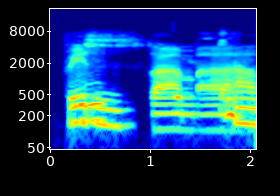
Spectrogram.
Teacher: Wala lam fathah alif matobi'i bis samai, alif lamnya alif lam syamsiyah karena tidak dibaca. Langsung masuk ke huruf berikutnya yaitu sin, ditandai sinnya ada tasdidnya.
